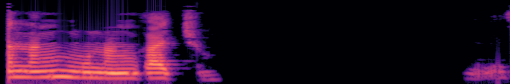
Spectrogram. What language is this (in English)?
Yauyos Quechua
